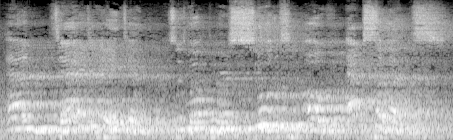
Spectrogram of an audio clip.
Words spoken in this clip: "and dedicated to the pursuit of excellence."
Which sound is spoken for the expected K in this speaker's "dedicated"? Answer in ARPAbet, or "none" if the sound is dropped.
none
